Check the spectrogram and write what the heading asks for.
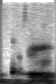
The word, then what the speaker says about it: grands: They are also grand. We are not pronouncing this extra S. It's a rule in French that the last letter is silent. Only C, F, L, R will be pronounced.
